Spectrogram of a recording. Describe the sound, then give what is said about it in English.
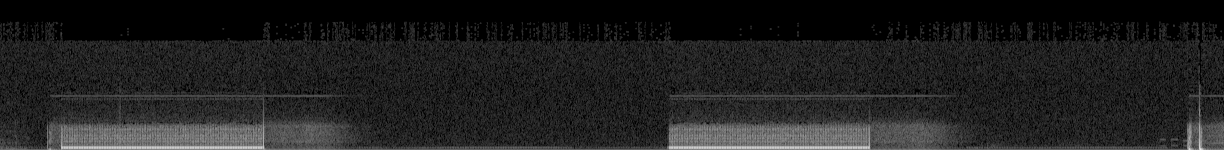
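Ringing on a call to a payphone line: two long buzzing rings separated by a silent pause, then a sharp click as a computer picks up at the end. “You should hear a few rings and a computer pickup.”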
